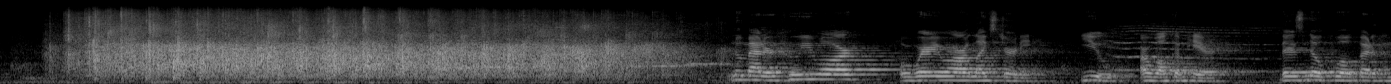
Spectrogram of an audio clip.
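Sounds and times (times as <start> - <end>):
audience applause: 0.4 - 7.3
speech: 7.5 - 13.8.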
